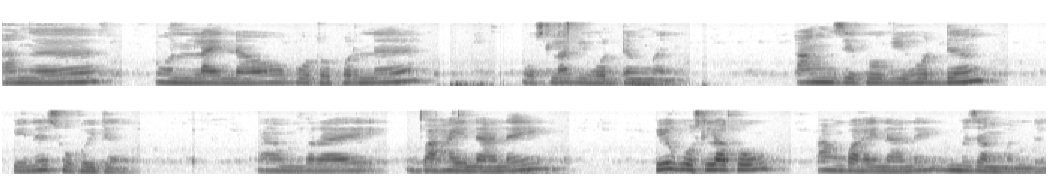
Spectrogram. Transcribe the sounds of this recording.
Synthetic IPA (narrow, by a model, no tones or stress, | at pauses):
aŋɯ | ɔnlajnawbɔtʰɔpʰɯɾnɯ | ɡɔslabiɦɔt̚dɯŋmɯn | aŋzekʰɯbiɦɔt̚dɯŋ | b̥enɯsɔkʰɯjdɯŋ | aŋbɯɾajbaɦajnanɯj | beɡɔslakʰɯw | aŋbaɦajnanɯjmɯzaŋmandɯŋ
